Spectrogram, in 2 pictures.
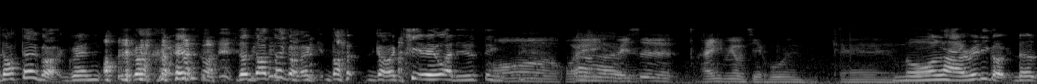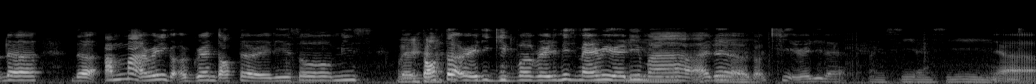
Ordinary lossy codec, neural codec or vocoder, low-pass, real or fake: none; none; 5.4 kHz; real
